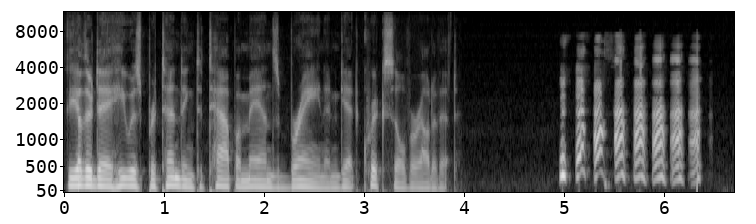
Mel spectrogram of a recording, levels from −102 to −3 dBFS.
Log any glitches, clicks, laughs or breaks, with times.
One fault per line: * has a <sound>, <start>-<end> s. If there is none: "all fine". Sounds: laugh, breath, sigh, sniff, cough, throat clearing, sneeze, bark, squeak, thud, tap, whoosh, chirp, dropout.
* has a laugh, 4.9-6.5 s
